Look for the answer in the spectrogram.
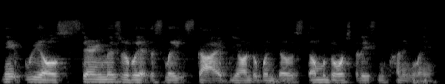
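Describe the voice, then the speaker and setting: A man's voice: deep voice, steady tone, quick pace, bright, forceful tone, slightly rough, poor audio. A man reading scripted screenplay stage directions as narrator of a table read.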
